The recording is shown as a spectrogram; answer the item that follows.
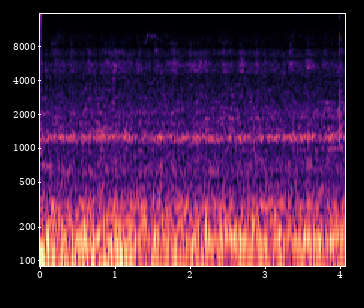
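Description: Steady engine and tyre rumble heard inside a car's cabin while driving on a snow-covered road, with a faint steady high whine above it.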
